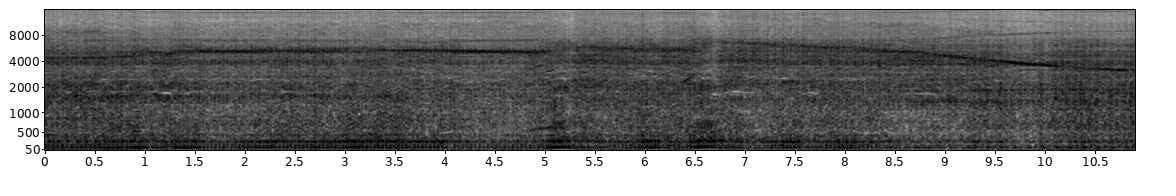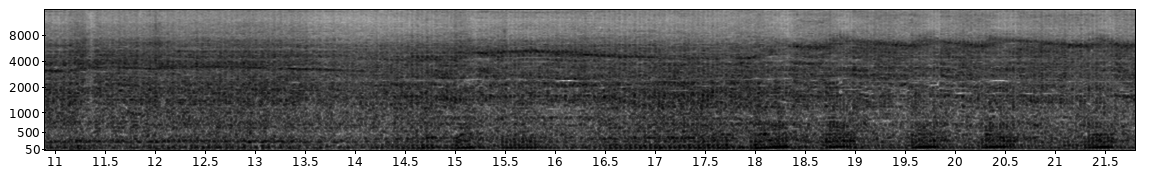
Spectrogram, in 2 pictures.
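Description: Diesel truck engine running steadily at idle.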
